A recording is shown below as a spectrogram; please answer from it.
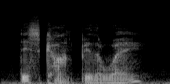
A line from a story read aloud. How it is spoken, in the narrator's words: Frodo whispered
